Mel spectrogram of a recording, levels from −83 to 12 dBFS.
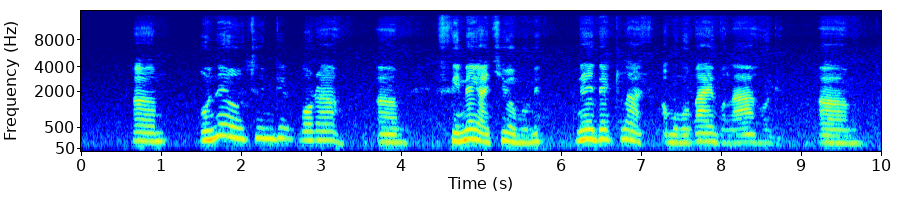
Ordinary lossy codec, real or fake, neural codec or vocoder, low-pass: none; real; none; 14.4 kHz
